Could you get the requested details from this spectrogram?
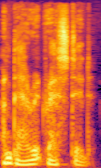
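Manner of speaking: usual speaking voice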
